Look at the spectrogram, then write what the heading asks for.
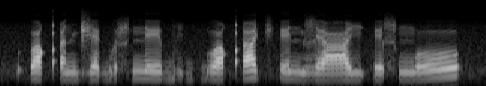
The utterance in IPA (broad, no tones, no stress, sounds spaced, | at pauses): ʔ ʊ qʼ ɪ n d͡ʒ ɛ ɡ ʊ ɬ n e b i ɡ ɠ o qʼ ɛ t͡ʃʼ e n ɮ ɛ ʕ i ʔ e ɬ ŋ o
